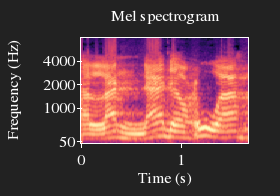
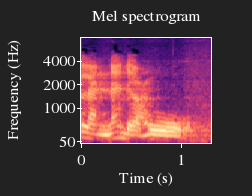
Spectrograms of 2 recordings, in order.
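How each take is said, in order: First: The verb ends with a short a vowel. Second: The verb ends without a final a vowel. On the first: The speaker calls it right. "Makanya dibaca lan nad'uwa" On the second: The speaker calls it wrong. "bukan dibaca lan nad'u"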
